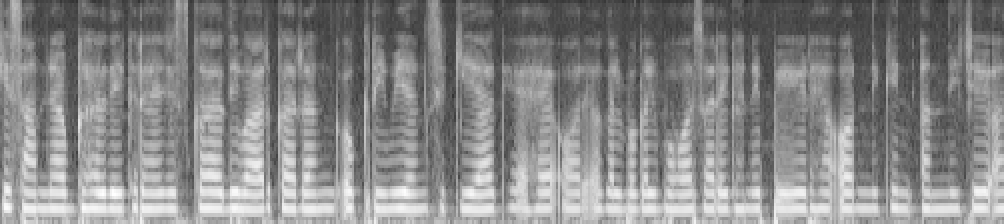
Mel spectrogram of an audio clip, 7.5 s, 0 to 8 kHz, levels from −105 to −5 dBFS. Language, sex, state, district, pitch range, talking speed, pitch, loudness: Hindi, female, Chhattisgarh, Kabirdham, 215-220 Hz, 245 wpm, 215 Hz, -16 LUFS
